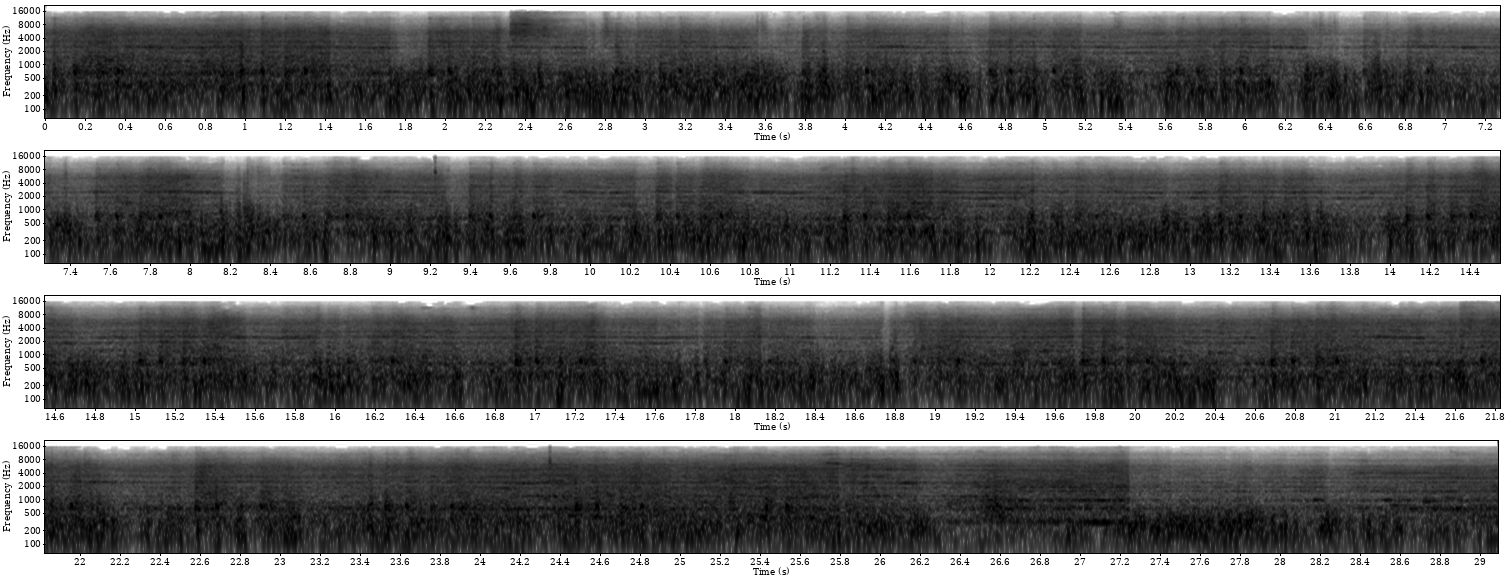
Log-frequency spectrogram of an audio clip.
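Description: Steel wheels of a grain train's hopper wagons rolling past close by: a steady rumble with clacking over the rail joints and a faint, steady wheel squeal above it.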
